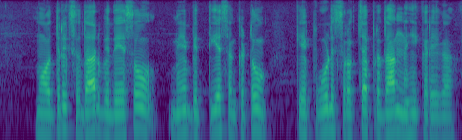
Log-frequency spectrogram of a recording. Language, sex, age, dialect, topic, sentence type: Hindi, male, 41-45, Awadhi Bundeli, banking, statement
